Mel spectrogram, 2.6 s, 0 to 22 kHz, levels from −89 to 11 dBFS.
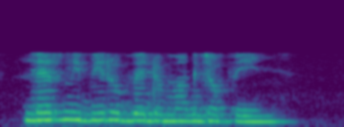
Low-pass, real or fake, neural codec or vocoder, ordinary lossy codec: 7.2 kHz; real; none; AAC, 16 kbps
